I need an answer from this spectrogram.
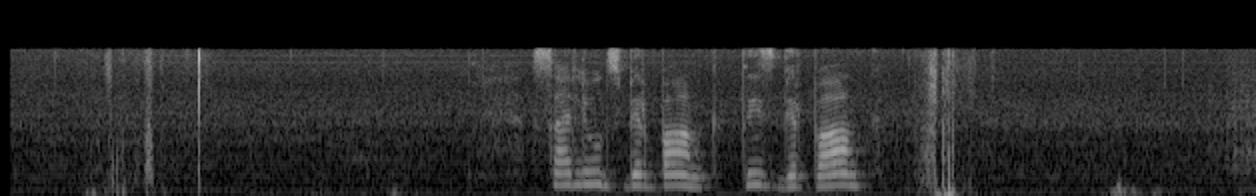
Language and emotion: Russian, positive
